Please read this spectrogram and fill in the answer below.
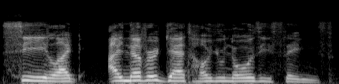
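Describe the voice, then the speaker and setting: A man playing a laid-back, too-cool teenage boy with a slangy, halting, nonchalant drawl in a fan audio drama. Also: on the high side, a little mellow, dry recording. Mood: casual, hesitant. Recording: close, dull lo-fi sound.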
